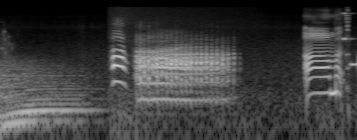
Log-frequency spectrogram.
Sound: penguin noises

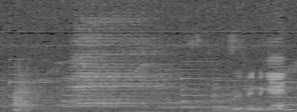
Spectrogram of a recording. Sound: exhales

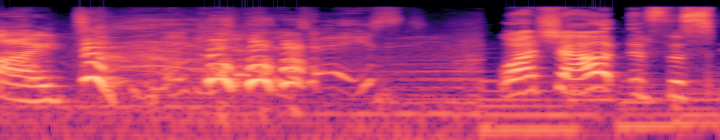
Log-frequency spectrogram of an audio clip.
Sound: laughing

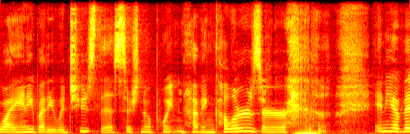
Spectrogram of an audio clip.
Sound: chuckles

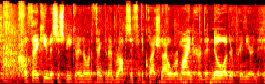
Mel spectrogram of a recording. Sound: some Applause

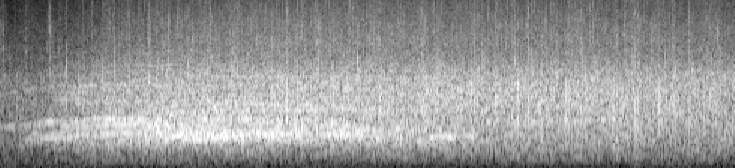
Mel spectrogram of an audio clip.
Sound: applause

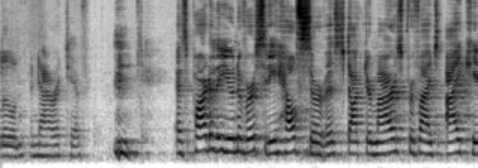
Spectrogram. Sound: cough

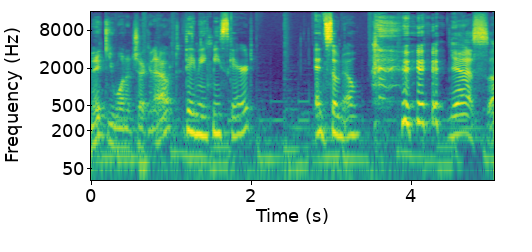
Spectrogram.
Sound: chuckles

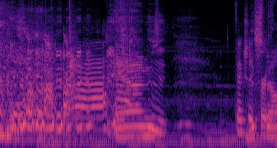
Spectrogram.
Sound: group laughing

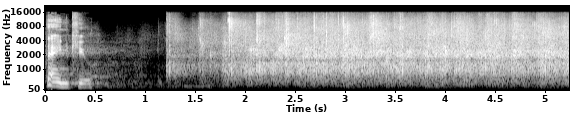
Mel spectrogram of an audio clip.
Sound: audience applauds

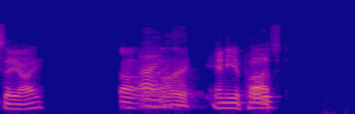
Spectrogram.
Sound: multiple voices

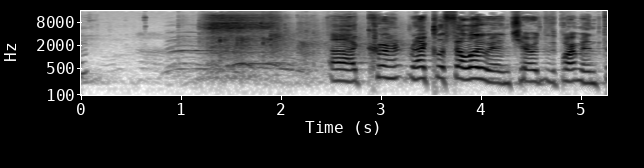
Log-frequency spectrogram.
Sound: applause

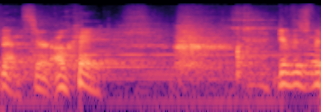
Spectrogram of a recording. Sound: exhales quickly

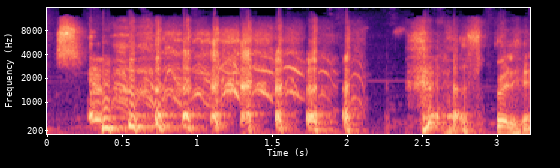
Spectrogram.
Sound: laughing

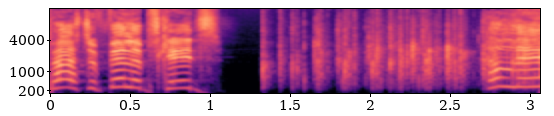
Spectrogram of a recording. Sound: clapping

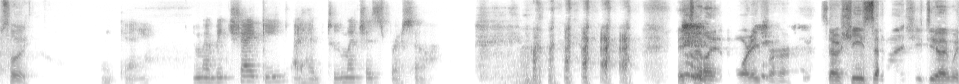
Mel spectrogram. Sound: laughs

